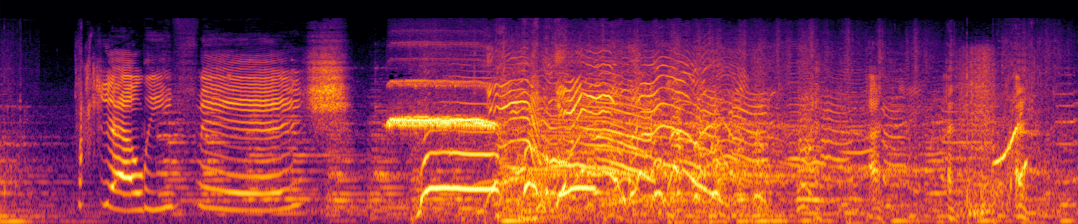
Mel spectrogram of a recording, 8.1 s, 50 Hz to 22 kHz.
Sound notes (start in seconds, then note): 2.8 whistle blows; 4.0 shouting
